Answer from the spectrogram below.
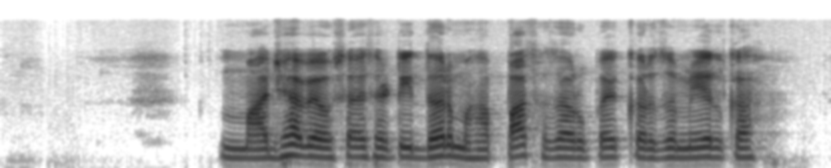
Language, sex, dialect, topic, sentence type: Marathi, male, Standard Marathi, banking, question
